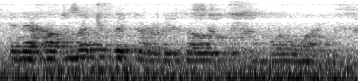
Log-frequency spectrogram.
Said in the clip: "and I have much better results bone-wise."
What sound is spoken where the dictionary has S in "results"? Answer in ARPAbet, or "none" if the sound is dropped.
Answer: S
